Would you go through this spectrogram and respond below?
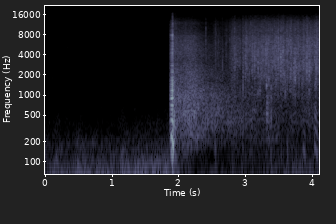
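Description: A single sharp gunshot from a .45 ACP pistol loaded with Buffalo Bore Barnes TAC-XP rounds, fired into a ballistic box, cracking abruptly after a quiet stretch and trailing into a few seconds of reverberant ringing.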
